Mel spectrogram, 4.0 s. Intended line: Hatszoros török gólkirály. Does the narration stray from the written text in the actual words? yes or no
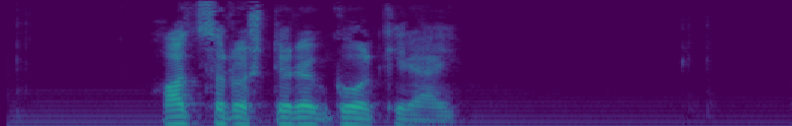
no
